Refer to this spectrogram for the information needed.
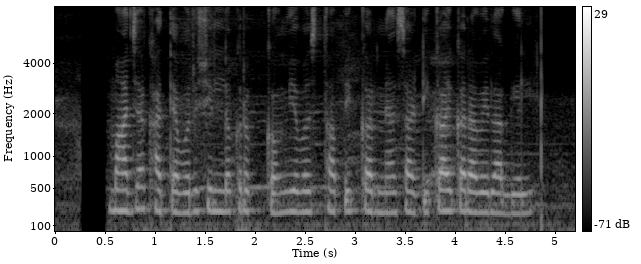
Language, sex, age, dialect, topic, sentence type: Marathi, female, 18-24, Standard Marathi, banking, question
